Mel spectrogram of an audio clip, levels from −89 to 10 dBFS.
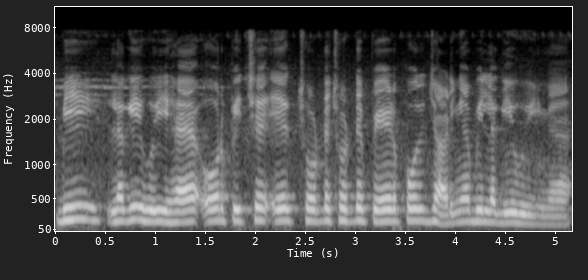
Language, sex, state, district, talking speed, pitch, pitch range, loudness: Hindi, male, Punjab, Fazilka, 185 wpm, 170 Hz, 160-180 Hz, -13 LUFS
